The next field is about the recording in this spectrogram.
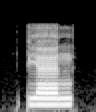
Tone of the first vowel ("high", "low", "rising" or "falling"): high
